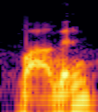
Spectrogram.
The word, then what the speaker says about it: Wagen: the all new Volkswagen yes that is how you pronounce it folks vagen German tare this is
